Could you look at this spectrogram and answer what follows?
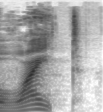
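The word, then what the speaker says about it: Wight: your beard no a white a spirit it sounds like the color but it's spelled like the island the poor confused thing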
